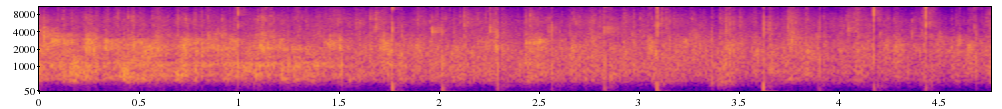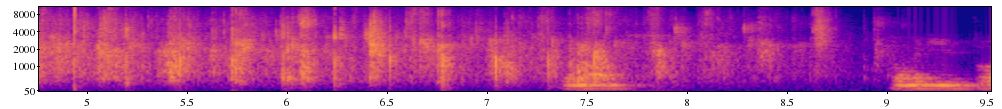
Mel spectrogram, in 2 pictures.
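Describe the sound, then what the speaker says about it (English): An audience claps loudly after a talk, with several sharp individual claps standing out early, then the applause thins into scattered claps and a voice begins speaking near the end. "Big round of applause."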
